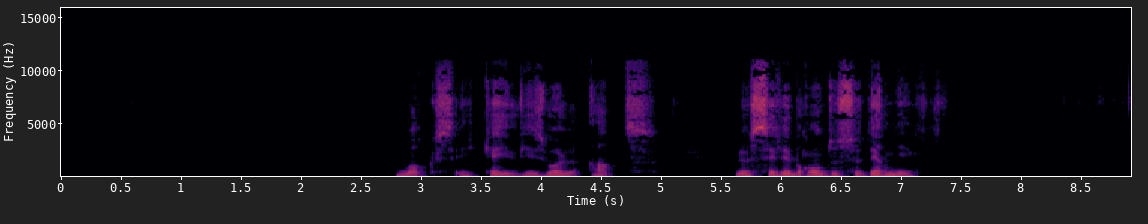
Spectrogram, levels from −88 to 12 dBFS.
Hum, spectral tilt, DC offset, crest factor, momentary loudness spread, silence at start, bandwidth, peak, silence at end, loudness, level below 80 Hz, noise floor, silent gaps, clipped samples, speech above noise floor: none; -3 dB/octave; under 0.1%; 24 dB; 15 LU; 2.8 s; 11.5 kHz; -24 dBFS; 1.55 s; -43 LUFS; -76 dBFS; under -90 dBFS; none; under 0.1%; over 46 dB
